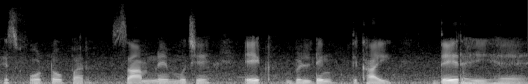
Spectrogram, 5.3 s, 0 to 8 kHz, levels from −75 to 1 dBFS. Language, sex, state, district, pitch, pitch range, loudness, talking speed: Hindi, male, Madhya Pradesh, Katni, 110 Hz, 105-135 Hz, -19 LUFS, 125 wpm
